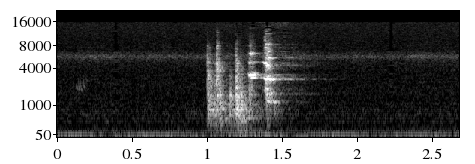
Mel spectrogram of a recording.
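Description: A brief electronic chime rings out.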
